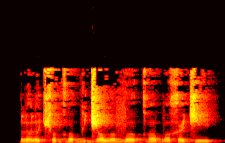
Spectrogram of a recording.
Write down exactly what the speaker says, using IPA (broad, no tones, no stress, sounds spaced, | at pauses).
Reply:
l o l o t͡ɕʰ o ɡʱ o b i d͡ʑ ɔ w o v o ɡʱ ɔ b ɔ x ə˞ t͡ɕ i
